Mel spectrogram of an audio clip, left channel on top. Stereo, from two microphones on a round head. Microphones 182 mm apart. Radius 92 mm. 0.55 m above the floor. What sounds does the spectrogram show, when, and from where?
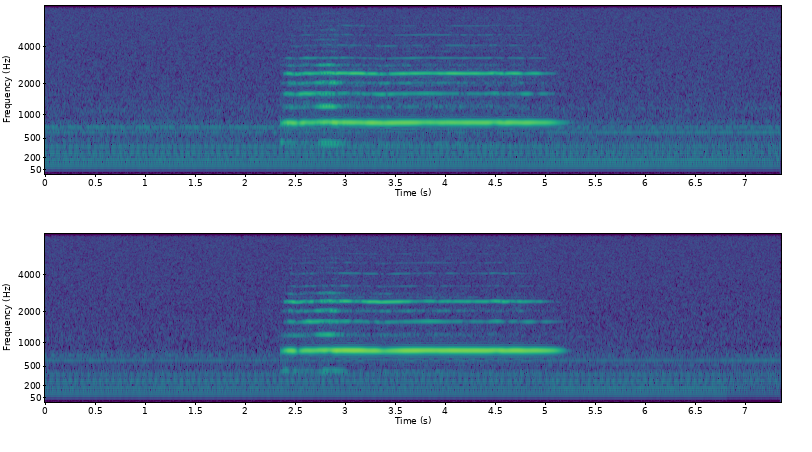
2.4 s a flute: 55° left (ahead or behind), 1.5 m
